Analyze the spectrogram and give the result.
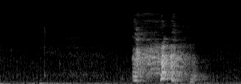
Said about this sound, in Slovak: Spokojne si odkašlite. Stačí mi naznačiť a ja stiahnem mikrofón, aby to nebolo také bombastické.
